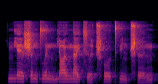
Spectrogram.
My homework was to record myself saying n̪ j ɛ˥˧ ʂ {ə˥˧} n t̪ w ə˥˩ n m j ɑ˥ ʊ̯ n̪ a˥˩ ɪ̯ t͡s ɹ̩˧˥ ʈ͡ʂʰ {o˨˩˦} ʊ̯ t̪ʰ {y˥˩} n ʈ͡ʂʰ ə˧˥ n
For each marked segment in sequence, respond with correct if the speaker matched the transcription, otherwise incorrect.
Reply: correct, incorrect: o˥, correct

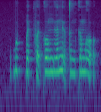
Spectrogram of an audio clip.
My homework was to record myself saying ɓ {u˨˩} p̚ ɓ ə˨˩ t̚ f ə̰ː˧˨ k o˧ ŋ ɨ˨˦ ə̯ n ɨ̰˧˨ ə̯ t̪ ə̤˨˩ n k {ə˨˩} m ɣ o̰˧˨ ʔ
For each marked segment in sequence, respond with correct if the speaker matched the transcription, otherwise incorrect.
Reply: correct, incorrect: ə˧

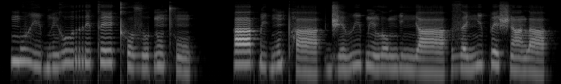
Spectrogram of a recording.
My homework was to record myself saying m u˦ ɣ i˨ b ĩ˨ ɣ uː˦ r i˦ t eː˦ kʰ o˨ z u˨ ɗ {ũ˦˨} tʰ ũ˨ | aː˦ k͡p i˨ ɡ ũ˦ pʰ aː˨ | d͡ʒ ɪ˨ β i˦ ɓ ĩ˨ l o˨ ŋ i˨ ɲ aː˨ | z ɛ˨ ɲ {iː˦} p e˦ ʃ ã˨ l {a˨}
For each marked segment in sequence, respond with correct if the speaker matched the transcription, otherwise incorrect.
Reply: correct, incorrect: i˦, correct

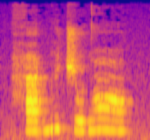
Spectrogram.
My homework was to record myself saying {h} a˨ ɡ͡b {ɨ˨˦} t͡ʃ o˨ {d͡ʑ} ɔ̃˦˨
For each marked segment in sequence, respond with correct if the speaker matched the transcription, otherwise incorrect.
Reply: correct, incorrect: ɨ˦, incorrect: d

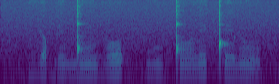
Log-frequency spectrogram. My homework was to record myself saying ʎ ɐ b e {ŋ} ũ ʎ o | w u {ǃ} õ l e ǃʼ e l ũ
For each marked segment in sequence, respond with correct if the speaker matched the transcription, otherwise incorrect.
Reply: incorrect: ŋ͡ǃ, correct

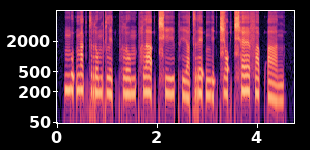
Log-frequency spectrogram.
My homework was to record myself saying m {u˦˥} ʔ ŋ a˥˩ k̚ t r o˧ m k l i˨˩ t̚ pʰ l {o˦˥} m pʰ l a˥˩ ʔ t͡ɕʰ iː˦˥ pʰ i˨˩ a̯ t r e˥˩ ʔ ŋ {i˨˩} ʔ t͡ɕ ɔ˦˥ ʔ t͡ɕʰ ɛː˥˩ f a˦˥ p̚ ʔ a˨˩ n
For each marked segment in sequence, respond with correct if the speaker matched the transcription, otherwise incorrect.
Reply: correct, correct, correct

